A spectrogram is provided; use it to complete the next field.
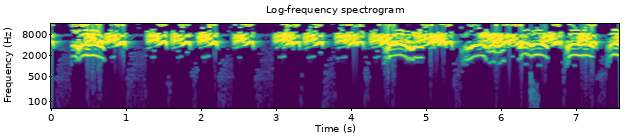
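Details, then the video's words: Noisy crimson sunbird chatter for luring hard-to-catch birds: a fast run of high, metallic twitters in short bursts, with down-curving lower notes appearing mainly in the later phrases. "suara pikat burung sogon ribut!"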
